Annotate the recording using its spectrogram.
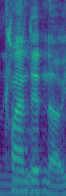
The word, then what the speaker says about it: Llandudno: Llandudno, yeah. Welsh, so they pronounce it Llandudno.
